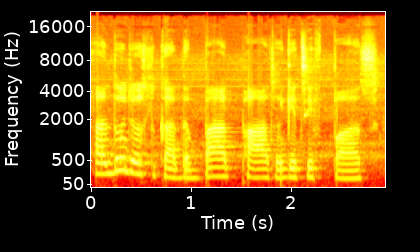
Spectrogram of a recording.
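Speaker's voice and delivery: ordinary talk, nothing marked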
